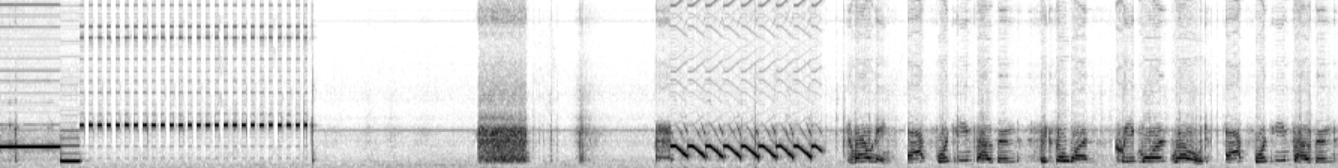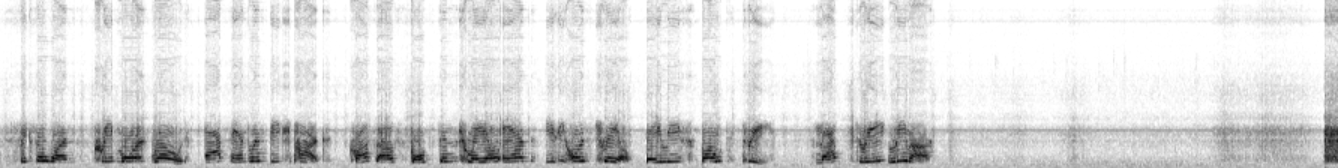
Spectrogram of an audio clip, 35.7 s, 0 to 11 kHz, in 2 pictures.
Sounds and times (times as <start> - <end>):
Radio: 6.4 - 7.9, 11.2 - 30.4
Speech: 11.3 - 30.4.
